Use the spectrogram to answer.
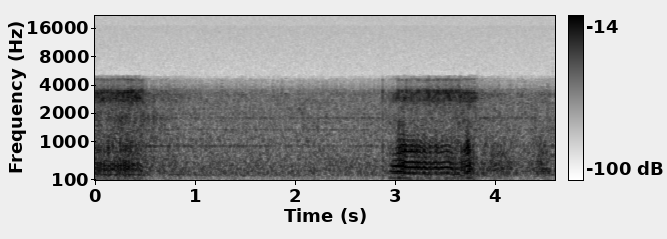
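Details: Two brief snoring breaths from a sleeping Olde English Bulldogge, separated by a quiet pause, with a low rattly, tonal quality.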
